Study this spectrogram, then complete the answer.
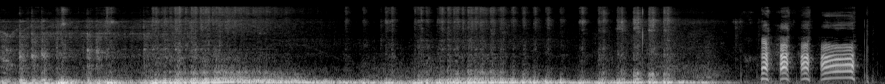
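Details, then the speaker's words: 1970 Z28 Camaro, built LS2 with LS3 heads, newly fitted Edelbrock E-Force supercharger, first start with MAF, MAP and throttle body unplugged: fires and runs rough for about seven seconds then shuts off, with no supercharger grinding. "I didn't hear no grinding from the supercharger. Mind you, everything's unplugged, and this is literally riding on the belt."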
